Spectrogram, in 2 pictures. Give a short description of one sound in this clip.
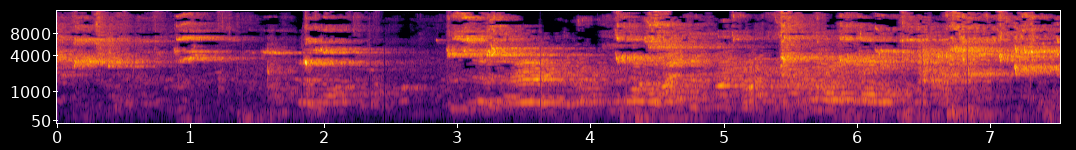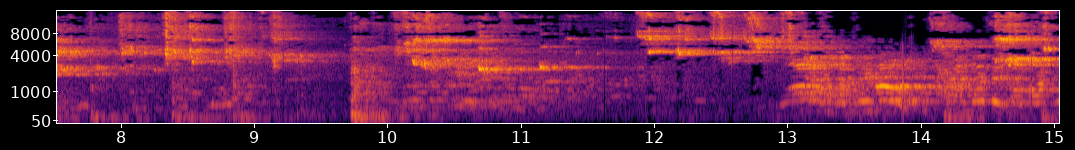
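A basketball bounces on a hard floor with echoing thuds.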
